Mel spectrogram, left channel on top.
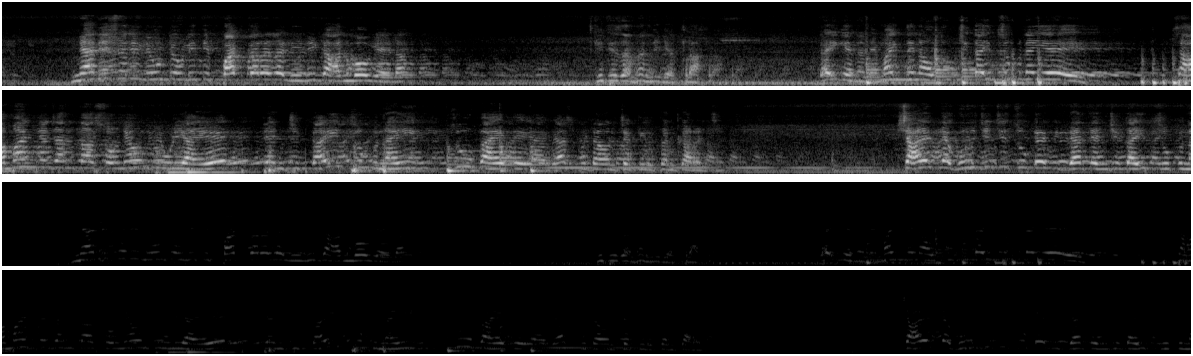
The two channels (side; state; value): right; quieter; 37.1 dB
